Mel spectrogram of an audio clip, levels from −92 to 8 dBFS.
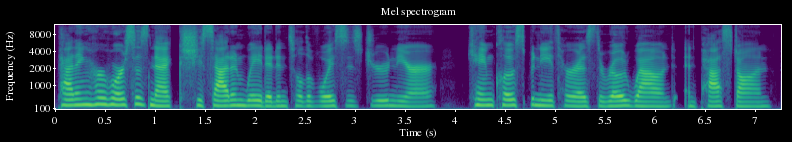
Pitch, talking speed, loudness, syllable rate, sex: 200 Hz, 200 wpm, -19 LUFS, 4.9 syllables/s, female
